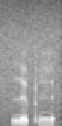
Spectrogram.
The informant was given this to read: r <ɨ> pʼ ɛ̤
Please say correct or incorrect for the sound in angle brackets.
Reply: incorrect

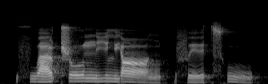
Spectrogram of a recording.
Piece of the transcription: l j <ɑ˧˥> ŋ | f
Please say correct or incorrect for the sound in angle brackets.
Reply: incorrect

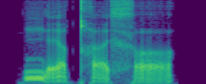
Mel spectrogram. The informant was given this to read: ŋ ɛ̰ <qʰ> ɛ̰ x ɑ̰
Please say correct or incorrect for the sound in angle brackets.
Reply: correct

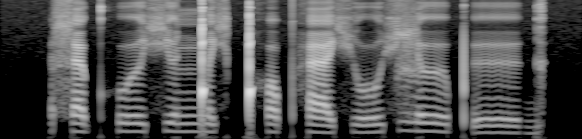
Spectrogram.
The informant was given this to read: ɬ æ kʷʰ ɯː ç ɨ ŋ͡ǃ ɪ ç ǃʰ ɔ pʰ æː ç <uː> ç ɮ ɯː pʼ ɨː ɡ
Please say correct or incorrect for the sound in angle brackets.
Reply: correct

